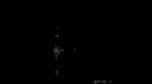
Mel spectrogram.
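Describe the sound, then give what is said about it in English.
A guinea pig, picked up and held to a microphone, breathes into it: one sharp, breathy puff and a tiny click, followed by soft, low snuffling rumbles, with no talking. “Can you hear him breathing into the microphone? No? I can hear something. That's him.”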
